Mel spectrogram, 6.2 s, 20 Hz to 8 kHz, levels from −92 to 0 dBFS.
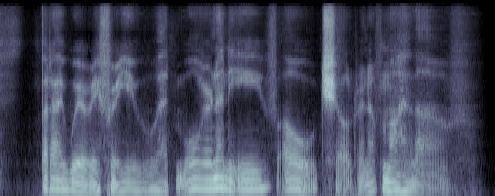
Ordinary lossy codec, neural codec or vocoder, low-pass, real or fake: AAC, 48 kbps; codec, 16 kHz, about 1 kbps, DyCAST, with the encoder's durations; 7.2 kHz; fake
